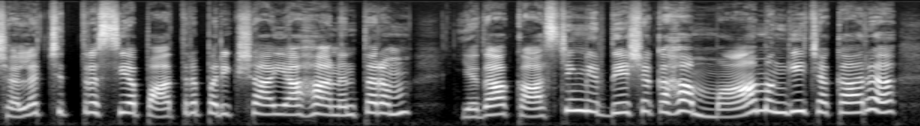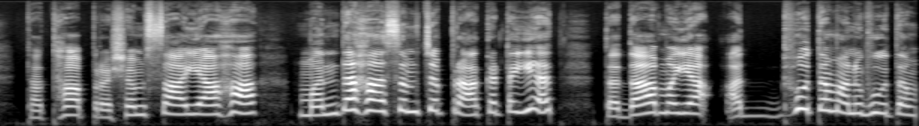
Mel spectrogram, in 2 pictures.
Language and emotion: Sanskrit, happy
